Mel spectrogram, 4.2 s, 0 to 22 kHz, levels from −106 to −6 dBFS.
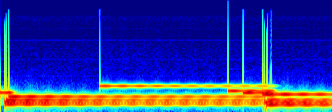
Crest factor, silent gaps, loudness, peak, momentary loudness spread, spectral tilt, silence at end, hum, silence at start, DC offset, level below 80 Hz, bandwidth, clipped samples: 18 dB; none; -19 LUFS; -2 dBFS; 12 LU; -10.5 dB/octave; 0 s; none; 0 s; under 0.1%; -68 dBFS; 6 kHz; under 0.1%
